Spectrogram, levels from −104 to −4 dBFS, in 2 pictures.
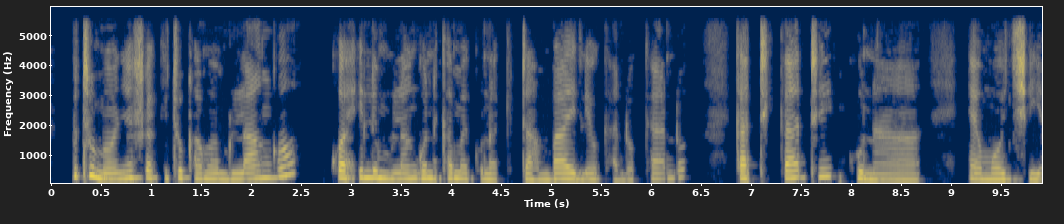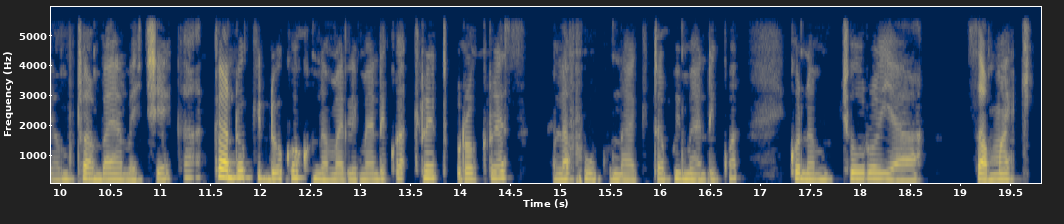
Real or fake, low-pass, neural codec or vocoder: real; 5.4 kHz; none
